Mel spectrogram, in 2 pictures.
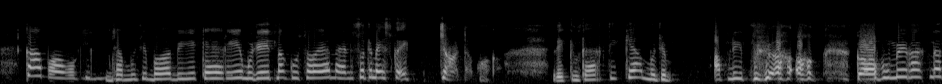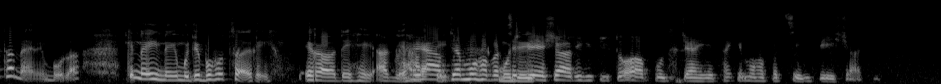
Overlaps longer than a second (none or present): none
